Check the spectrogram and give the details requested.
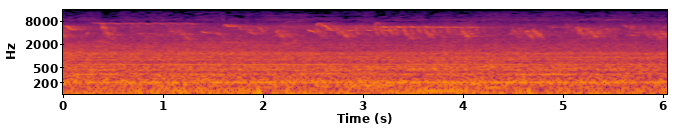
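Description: A songbird singing runs of short, high, falling chirps over a steady rushing background noise.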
